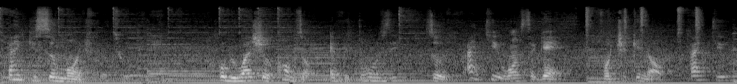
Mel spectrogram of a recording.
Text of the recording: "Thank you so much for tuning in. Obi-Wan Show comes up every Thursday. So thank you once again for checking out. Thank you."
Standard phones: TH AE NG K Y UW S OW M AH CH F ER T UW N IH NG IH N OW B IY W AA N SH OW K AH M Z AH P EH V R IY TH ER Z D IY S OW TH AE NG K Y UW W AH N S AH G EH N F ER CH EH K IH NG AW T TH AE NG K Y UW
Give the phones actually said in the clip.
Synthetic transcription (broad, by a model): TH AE NG K Y UW S OW M AH CH F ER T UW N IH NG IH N OW B IY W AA SH OW K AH M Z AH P EH V R IY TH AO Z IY S OW TH AE NG K Y UW W AH N S AH G EH N F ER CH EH K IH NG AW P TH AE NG K Y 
